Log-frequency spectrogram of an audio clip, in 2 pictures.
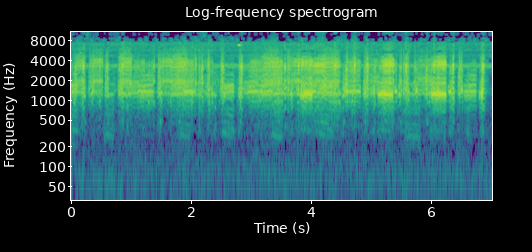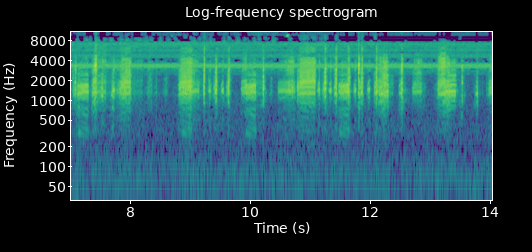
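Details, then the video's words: Frogs croaking together at the waterside in wetlands, a dense overlapping chorus of raspy mid-pitched croaks that thins into separate bursts after about eight seconds, over a steady high thin whine. "Relax to the Sound of Croaking Frogs"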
